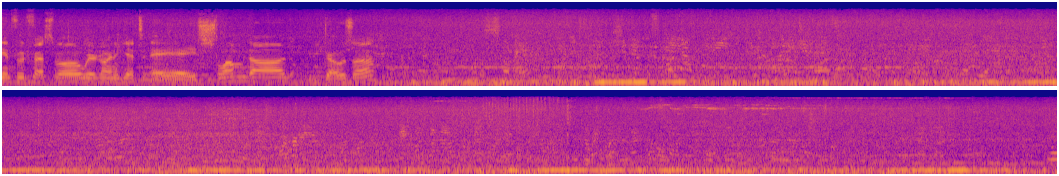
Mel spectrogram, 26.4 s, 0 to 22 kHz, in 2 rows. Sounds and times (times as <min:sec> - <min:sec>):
Vehicle: 0:00.0 - 0:26.3.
